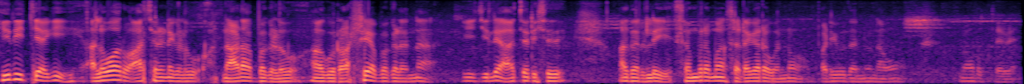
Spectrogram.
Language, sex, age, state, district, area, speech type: Kannada, male, 45-60, Karnataka, Chamarajanagar, urban, spontaneous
